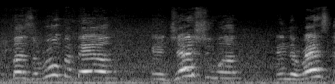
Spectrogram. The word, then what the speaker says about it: Zerubbabel: I was going to say just a quick point, because Zerubbabel is Zerai Babal, right? That's how you say it, Zerubbabel in the Hebrew.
